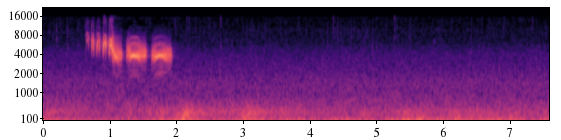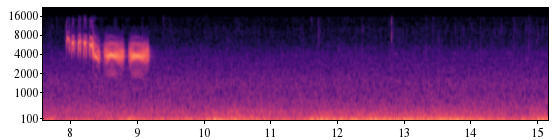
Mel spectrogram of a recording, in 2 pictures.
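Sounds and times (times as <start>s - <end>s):
rain: 0.0s - 15.1s
mountain chickadee giving raspy hoarse calls: 0.6s - 2.0s, 8.0s - 9.2s.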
